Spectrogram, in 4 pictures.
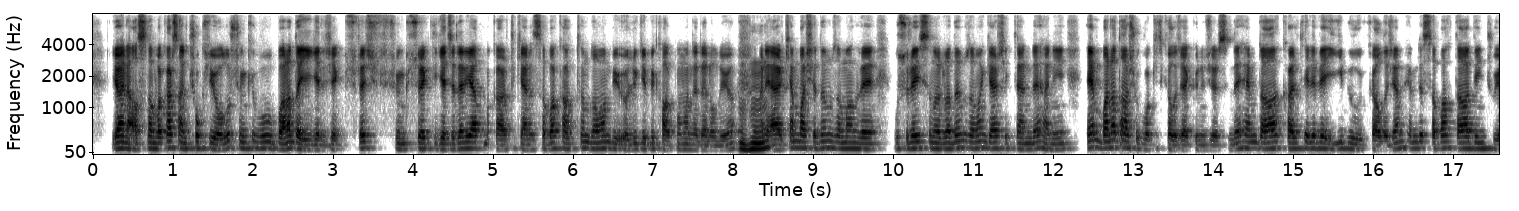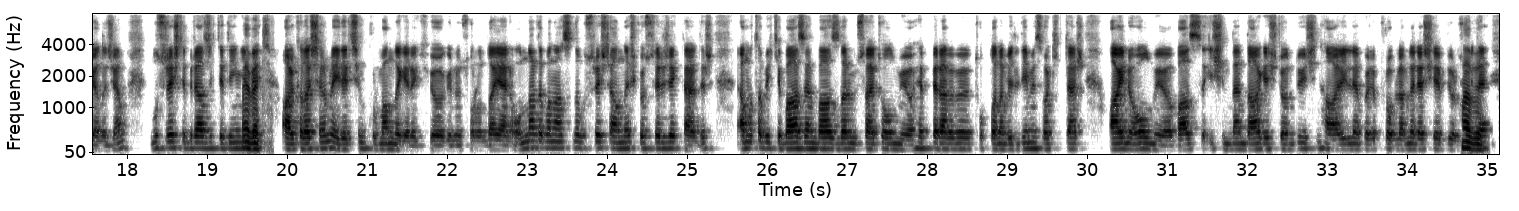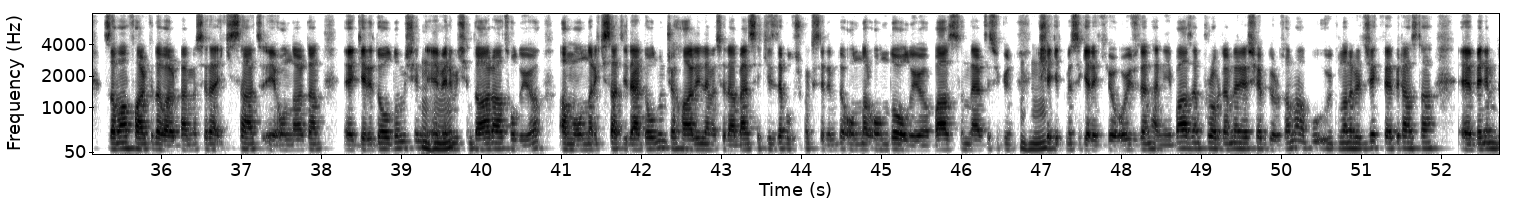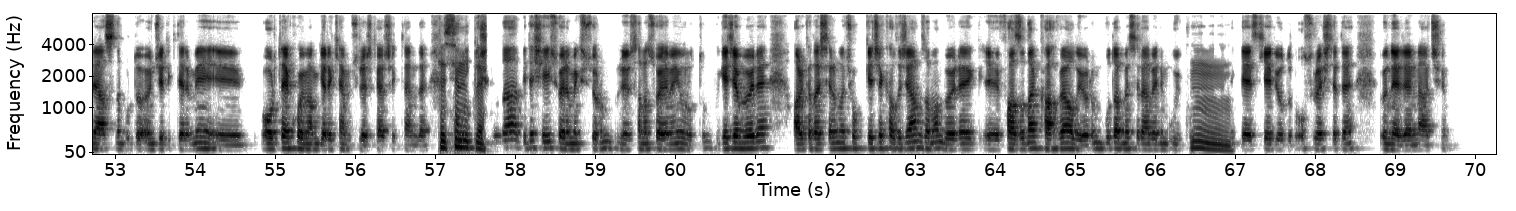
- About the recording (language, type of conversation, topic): Turkish, advice, Gece ekran kullanımı uykumu nasıl bozuyor ve bunu nasıl düzeltebilirim?
- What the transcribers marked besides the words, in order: tapping; unintelligible speech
